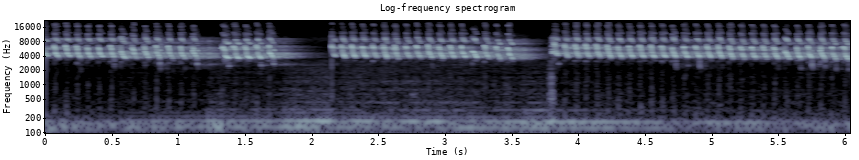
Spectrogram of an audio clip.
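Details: Clear, high-pitched song of a grey-headed canary-flycatcher, recorded as tutor material to teach other songbirds: long bursts of rapid, sparkling repeated notes in dense trills, broken by two short pauses, with faint low hum beneath.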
